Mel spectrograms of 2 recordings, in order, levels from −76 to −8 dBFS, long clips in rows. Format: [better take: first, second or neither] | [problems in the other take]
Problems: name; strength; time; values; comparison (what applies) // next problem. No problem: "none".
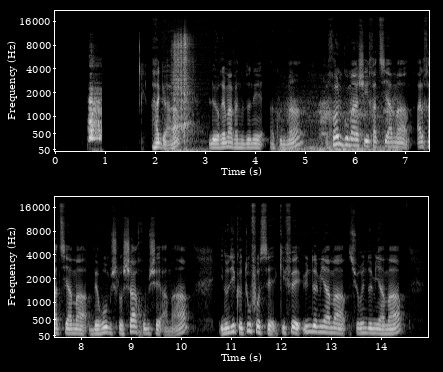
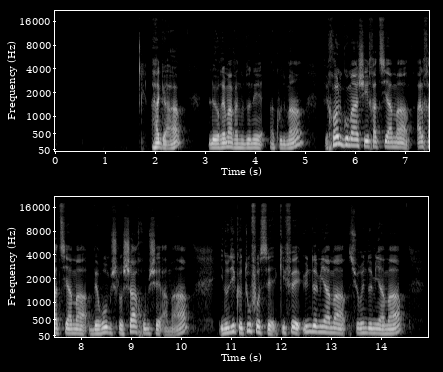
second | dog barking; loud; at 0.5 s; peak 6 dB above the speech // clattering dishes; loud; at 2 s; peak 3 dB above the speech // dog barking; noticeable; from 4.5 to 7 s; peak 8 dB below the speech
